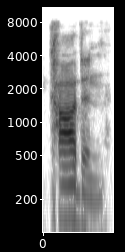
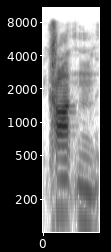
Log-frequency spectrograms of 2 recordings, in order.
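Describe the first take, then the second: First: The middle T sounds like a D. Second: The middle T is silent, skipped over. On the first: The speaker calls it wrong. "those double T's would not be a D sound. We would not say cotton" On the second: The speaker calls it right. "see how I jump over those T's? I say cotton"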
